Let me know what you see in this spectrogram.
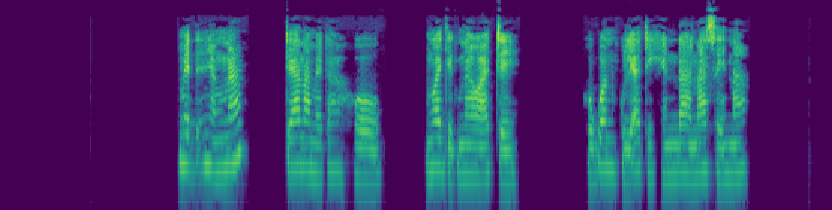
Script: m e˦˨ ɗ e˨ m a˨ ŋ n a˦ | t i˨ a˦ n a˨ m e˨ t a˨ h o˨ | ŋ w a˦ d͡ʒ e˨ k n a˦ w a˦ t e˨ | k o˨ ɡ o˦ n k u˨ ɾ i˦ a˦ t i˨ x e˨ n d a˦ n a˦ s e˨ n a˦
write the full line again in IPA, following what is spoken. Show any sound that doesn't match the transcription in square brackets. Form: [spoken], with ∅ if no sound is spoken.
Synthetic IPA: m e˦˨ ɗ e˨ [ɲ] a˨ ŋ n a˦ | t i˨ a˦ n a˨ m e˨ t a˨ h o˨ | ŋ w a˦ d͡ʒ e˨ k n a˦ w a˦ t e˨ | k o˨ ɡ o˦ n k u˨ [l] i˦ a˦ t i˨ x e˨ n d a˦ n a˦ s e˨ n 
